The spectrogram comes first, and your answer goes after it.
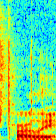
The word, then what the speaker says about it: Parler: My wife tells me it's Parlay. I don't know. She says in the French, it is Parlay.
